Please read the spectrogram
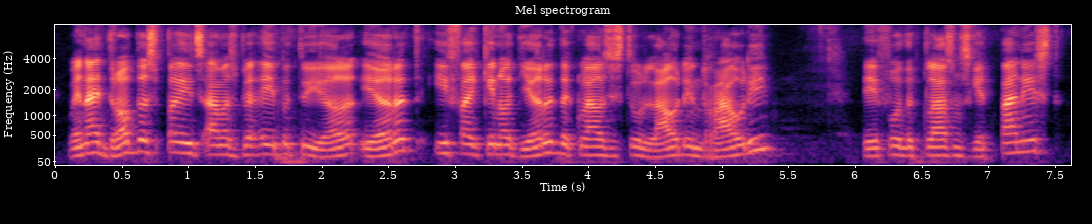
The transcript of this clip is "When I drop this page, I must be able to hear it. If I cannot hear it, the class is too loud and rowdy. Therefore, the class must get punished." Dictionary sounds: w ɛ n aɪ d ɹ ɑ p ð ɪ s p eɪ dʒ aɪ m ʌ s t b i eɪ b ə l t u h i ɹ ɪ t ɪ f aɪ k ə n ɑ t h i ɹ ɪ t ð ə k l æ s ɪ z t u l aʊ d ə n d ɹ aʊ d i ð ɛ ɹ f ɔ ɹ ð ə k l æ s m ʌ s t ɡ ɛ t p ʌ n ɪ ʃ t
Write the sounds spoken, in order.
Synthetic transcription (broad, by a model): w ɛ n aɪ d ɹ ɑ p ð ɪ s p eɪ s aɪ m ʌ s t b i eɪ b ə l t u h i ɹ ɪ t ɪ f aɪ k ə n ɑ t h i ɹ ɪ t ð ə k l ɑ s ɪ s t u l aʊ d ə n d ɹ aʊ d i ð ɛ f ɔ ð ə k l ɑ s m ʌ s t ɡ ɛ t p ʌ n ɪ ʃ t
